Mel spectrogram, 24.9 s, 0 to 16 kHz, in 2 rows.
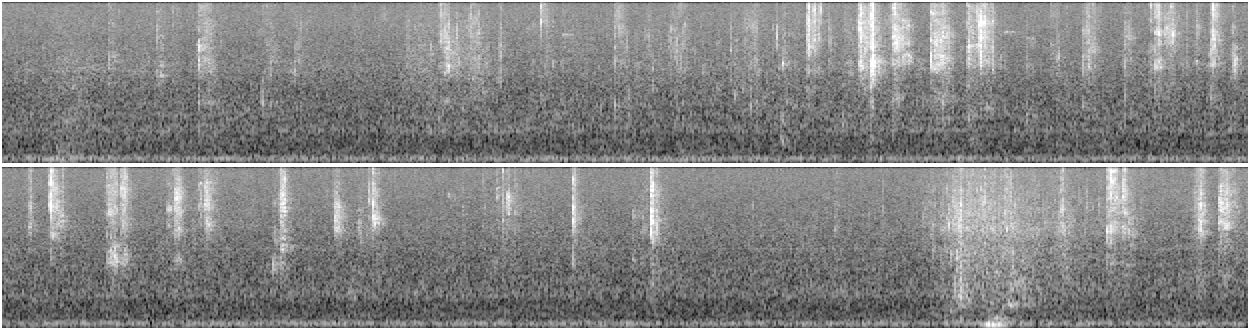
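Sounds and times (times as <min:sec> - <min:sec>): steady low hum: 0:00.0 - 0:24.9
otters crunching shellfish: 0:23.5 - 0:24.9.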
